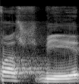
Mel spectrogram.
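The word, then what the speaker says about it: فاصبر: Nah, untuk fasbir ini hati-hati. Sukun ro yang sebelumnya ada kasroh, maka ro-nya ini dibaca tipis.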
